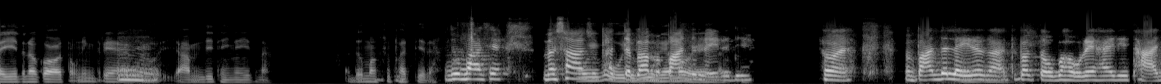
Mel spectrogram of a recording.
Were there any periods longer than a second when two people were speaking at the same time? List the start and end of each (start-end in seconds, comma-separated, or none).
5.8-7.2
